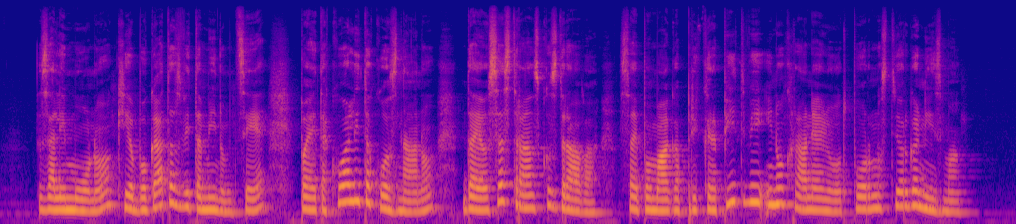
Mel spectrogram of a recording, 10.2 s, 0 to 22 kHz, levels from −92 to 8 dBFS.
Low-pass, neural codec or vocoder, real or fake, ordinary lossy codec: 19.8 kHz; none; real; none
